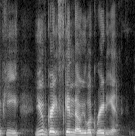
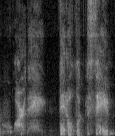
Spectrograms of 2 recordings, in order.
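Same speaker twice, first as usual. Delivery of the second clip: whispering; 18 dB quieter than usual. Retold or imitated. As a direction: whisper it like gossip. Whispered aside about changed faces.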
